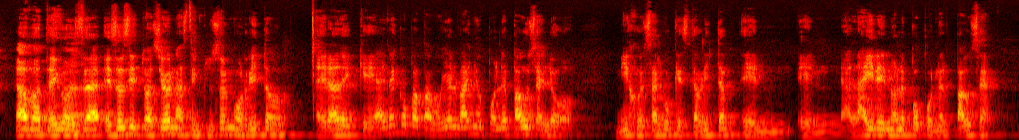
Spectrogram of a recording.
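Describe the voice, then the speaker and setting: A man with a plain, everyday voice speaks fairly quickly at a fairly high pitch. His pitch variation is ordinary, and he hardly pauses. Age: 30s. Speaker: podcast co-host. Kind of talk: casual chat.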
